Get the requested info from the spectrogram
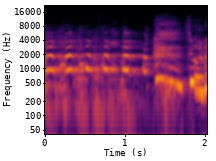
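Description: High-pitched laughter: a quick run of short, even 'ha' pulses for about a second, ending in a breathy gasp.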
